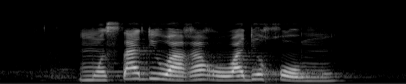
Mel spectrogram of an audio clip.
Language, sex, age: Northern Sotho, female, 23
